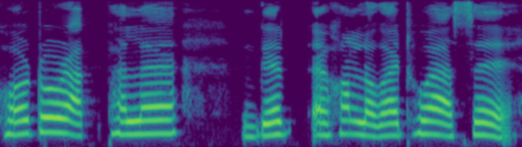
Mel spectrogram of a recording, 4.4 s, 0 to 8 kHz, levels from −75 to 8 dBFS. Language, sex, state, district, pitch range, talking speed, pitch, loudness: Assamese, female, Assam, Sonitpur, 240-275 Hz, 95 wpm, 260 Hz, -12 LUFS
